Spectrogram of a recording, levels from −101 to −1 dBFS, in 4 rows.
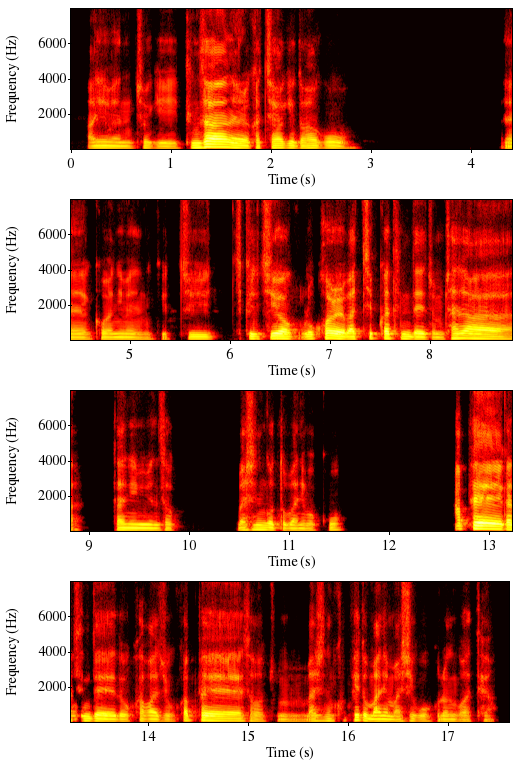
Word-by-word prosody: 아니면 100 -2 -6
저기 95 -4 -9
등산을 130 -3 +5
같이 100 +2 -8
하기도 110 -3 -3
하고 105 -4 -5 1.5
예 95 -1 -6
그거 95 - -7
아니면 95 -2 -7
그 - - -13
지 105 -1 -6 0.3
그 120 -2 -2
지역 130 -4 +4
로컬 120 +1 +5
맛집 105 +4 -1
같은 125 -3 -1
데 100 -2 +1
좀 90 -1 -10
찾아다니면서 105 -5 -2 0.6
맛있는 120 +3 -5
것도 110 -4 -4
많이 90 -1 -6
먹고 105 +6 -11 1.1
카페 160 -4 +8
같은 125 -2 0
데도 95 -4 -1
가 100 - -8
가지고 95 -1 -5
카페에서 115 -5 -1
좀 90 0 -15
맛있는 100 +1 -9
커피도 130 -1 -4
많이 95 -1 -2
마시고 90 +1 -9
그런 90 -1 -9
것 80 -2 -12
같아요. - - -18
105 Hz, 275 characters per minute, -24 LUFS, 95-120 Hz, 1.5 s, 카페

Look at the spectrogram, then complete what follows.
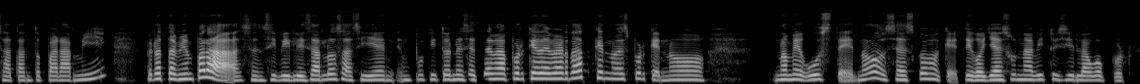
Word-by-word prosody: sea, 190 -2 -5
tanto 190 +1 -7
para 195 +1 -2
mí, 235 - -4 0.4
pero 255 +2 +1
también 250 -1 +2
para 325 - +7
sensibilizarlos 205 +3 -1
así 205 0 -2
en 205 -2 -3
un 205 0 -6
poquito 220 +1 -6
en 225 0 -2
ese 220 0 -2
tema, 250 +3 +3
porque 265 +1 0
de 265 -1 +5
verdad 270 +4 +3
que 295 - +1
no 260 -2 -3
es 250 -1 -3
porque 250 -7 -3
no 210 +1 -1 0.7
no 225 +2 0
me 225 -1 +1
guste, 220 +3 -2
¿no? 250 +8 0
O 235 - -2
sea, 215 +1 -2
es 200 -1 -4
como 255 -2 -1
que - - -7
te 215 - -1
digo, 195 -1 +2
ya 210 +2 +2
es 210 0 -4
un 220 -1 -3
hábito 220 +1 -2
y 220 - -5
sí 210 +1 -4
lo 200 -1 -2
hago 195 +1 -1
por, 175 -2 -11
215 Hz, 225 wpm, -25 LUFS, 200-250 Hz, 0.7 s, para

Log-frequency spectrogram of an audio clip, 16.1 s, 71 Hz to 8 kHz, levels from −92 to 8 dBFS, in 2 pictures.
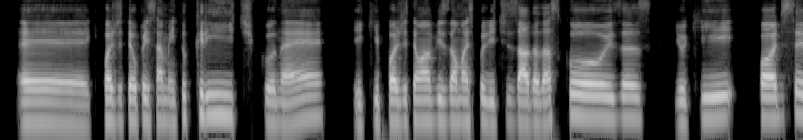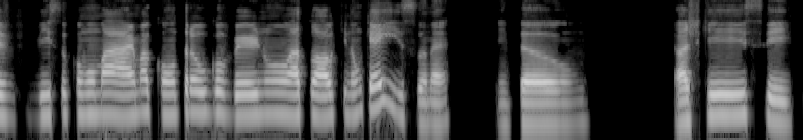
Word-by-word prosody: eh, 130 -2 +2
que - - -49
pode 140 -1 +1
ter 140 - +1
o 140 - -1
pensamento 140 0 -3
crítico, 165 -5 -3
né, 140 +5 0 0.3
e 120 - -9
que 135 - -9
pode 135 -1 +2
ter - - -3
uma 140 0 +3
visão 140 0 -1
mais 135 -1 -1
politizada 130 -1 +1
das 130 +1 0
coisas, 155 -2 +3 0.2
e 130 - -3
o - - -5
que 310 - -1 0.2
pode 150 -1 +5
ser 160 0 -2 0.2
visto 165 +2 -7
como 170 0 -3
uma 175 0 0
arma 170 +2 +2
contra 175 +1 -2
o 180 0 -2
governo 175 0 -1
atual 165 -1 +3
que 170 +1 -17
não 170 +2 -7
quer 210 +3 +1
isso, 165 - -7
né. 125 0 -3 0.5
Então, 125 +1 +1 0.9
eu - - +1
acho 135 0 +1
que 165 0 +2
sim, 140 -6 -4
155 Hz, 155 wpm, -23 LUFS, 130-170 Hz, 0.9 s, pode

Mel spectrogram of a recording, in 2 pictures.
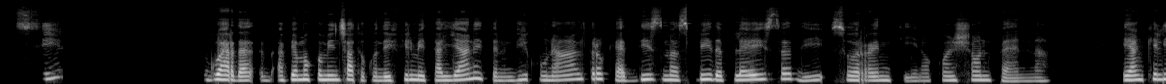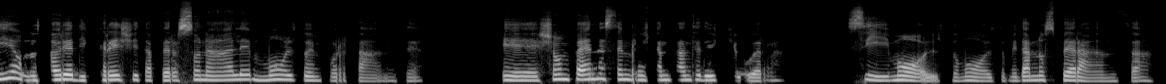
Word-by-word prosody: Sì. 270 +6 -7 1.4
Guarda, 205 -3 +5
eb 185 -1 -11
abbiamo 215 +3 +3
cominciato 215 -2 +2
con 180 0 -5
dei 180 +1 +3
film 220 +3 +1
italiani. 205 +7 +2
Te 185 - -6
ne 180 0 -5
dico 210 +1 -3
un 195 - -1
altro 240 +5 0
che 200 -7 -3
è 165 -2 -4
This 225 +4 0
Must 205 -2 0
Be 230 0 +3
The 205 -3 +2
Place 230 +5 +1
di 190 0 -4
Sorrentino. 185 -4 -2
Con 195 0 -2
Sean 200 +1 -2
Penn. 155 -4 -8 0.9
E 205 0 +4
anche 220 +3 +2
lì, 240 +4 +3
è 295 - +4
una 195 -7 0
storia 220 +3 +4
di 190 -3 -2
crescita 205 -1 0
personale 205 +4 0
molto 215 0 0
importante. 165 -2 -10 0.8
Ehm, 190 -2 +2
Sean 235 +3 +1
Penn 240 +2 +3
sembra 230 -3 -1
il 200 - -2
cantante 210 0 -2
dei 195 -1 +2
Cure. 170 +3 -6 0.6
Sì, 190 -5 -2
molto, 190 -3 0
molto. 170 -2 -5
Mi 175 - -7
danno 190 +2 0
speranza. 160 -3 -4
200 Hz, 130 wpm, -21 LUFS, 185-220 Hz, 1.4 s, Guarda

